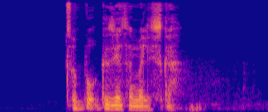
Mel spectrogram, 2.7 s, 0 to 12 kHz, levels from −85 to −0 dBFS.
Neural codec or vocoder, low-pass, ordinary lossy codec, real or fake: none; 10.8 kHz; Opus, 64 kbps; real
